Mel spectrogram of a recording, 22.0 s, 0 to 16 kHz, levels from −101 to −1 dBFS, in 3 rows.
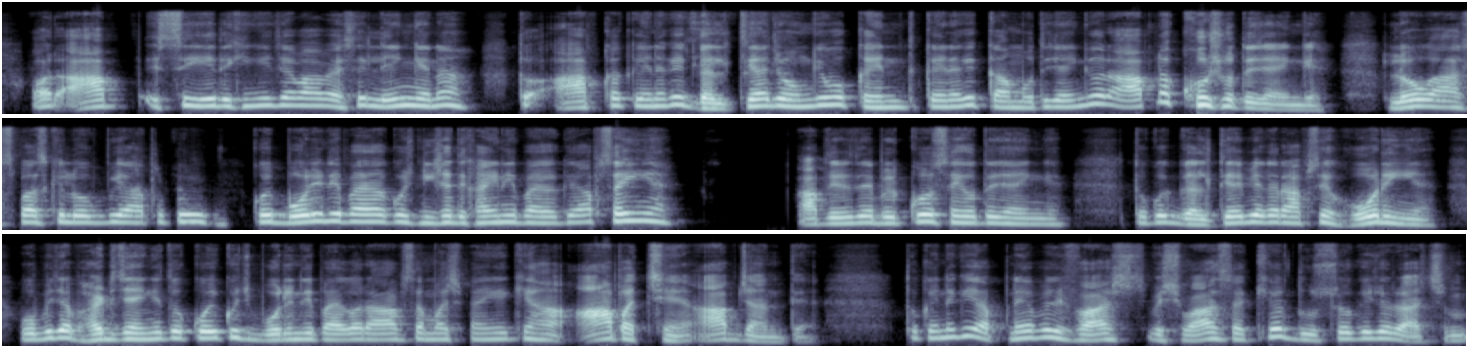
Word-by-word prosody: और - - -1
आप 175 +1 +1
इससे 180 +3 -3
ये 190 0 +4
देखेंगे 185 +2 -2
जब 205 0 0
आप 195 -1 0
ऐसे 175 +5 -1
लेंगे 190 +2 +2
ना, 200 0 -1 0.3
तो - - -1
आपका 155 +7 -2
कहीं 190 -1 -2
न 190 - 0
कहीं 220 +2 +1
गलतियाँ 140 +8 +3
जो 190 -1 +4
होंगी 180 +4 0
वो 220 0 +3
कहीं 155 - +1
न 160 - -4
कहीं 175 +4 0
कम 155 - 0
होती 150 +3 -5
जाएँगी 170 +8 -1
और 240 - +1
आप 170 -2 +3
ना - - +5
खुश 215 -3 +5
होते 160 -6 0
जाएँगे। 105 -4 -5 0.3
लोग 175 +5 +4
आस-पास 160 +3 0
के 190 - -1
लोग 175 -1 0
भी 190 - +2
आपको 180 +1 -3
कोई 195 +1 +1 0.2
कोई 190 - +3
बोल 185 0 +5
ही 210 - +4
नहीं 210 0 +3
पाएगा 195 -1 +4
कुछ 190 -2 -3
नीचे 165 +2 0
दिखा 165 -1 -3
ही 175 - +1
नहीं 185 - 0
पाएगा 170 -2 -1
कि 185 - -5
आप 190 +1 -1
सही 220 +1 +5
हैं। 195 -5 -3 0.6
आप 135 +1 +1
धीरे-धीरे 160 +3 +1
बिल्कुल 160 +5 +3
सही 185 -3 -1
होते 170 0 0
जाएँगे। 140 -3 -5 0.4
तो 165 - -6
कोई 180 - +1
गलतियाँ 165 +2 0
भी 190 - +5
अगर 180 -1 +2
आपसे 165 +2 0
हो 140 +2 +3
रही 165 -6 0
हैं, 125 -2 -8 0.3
वो 155 - 0
भी 180 +4 0
जब 195 - +4
हट 150 +1 +4
जाएँगे 165 +1 +1
तो 185 +2 +1
कोई 185 0 +4
कुछ 190 0 -2
बोल 145 -1 -1
ही 155 - -2
नहीं 160 0 -2
पाएगा 150 -1 +1
और 155 - -1
आप 150 0 0
समझ 155 -1 -4
पाएँगे 160 +1 -8
कि 170 +2 -6
हाँ, 150 -3 -3
आप 170 0 +5
अच्छे 145 -3 -2
हैं, 120 - -6
आप 145 -2 0
जानते 110 -8 -7
हैं। - - -25 0.4
तो 185 - -10
कहीं 190 +1 -4
न - - -3
कहीं 230 0 -1
अपने 175 +3 -2
पे 205 - -1
विश्वास 145 -3 0
विश्वास 140 +4 -2
रखिए 185 +9 0
और - - -6
दूसरों 145 +3 -4
की 175 +1 -2
जो 175 -1 0
राच 110 -6 -2
170 Hz, 290 wpm, -22 LUFS, 155-190 Hz, 0.6 s, ना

